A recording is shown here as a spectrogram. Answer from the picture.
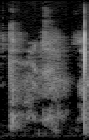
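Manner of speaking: hushed frustrated swear; whispered curse. Real, not acted. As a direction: swear under your breath.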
